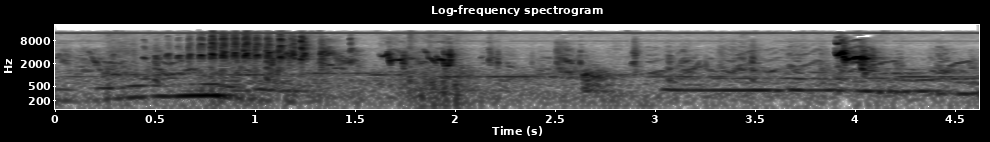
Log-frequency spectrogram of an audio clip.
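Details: Budgerigars at a breeding colony: a fast buzzy rattle of rapid pulses followed by scratchy chirps and warbles, a steady low hum beneath and one loud squeak near the end.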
